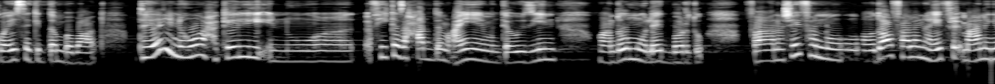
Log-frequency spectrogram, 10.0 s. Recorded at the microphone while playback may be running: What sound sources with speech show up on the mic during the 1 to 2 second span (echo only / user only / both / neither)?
echo only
